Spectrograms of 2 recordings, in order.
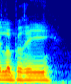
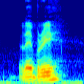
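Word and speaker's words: Le Bris: I guess his name is there's a French pronunciation. Um Lis something like that. Yeah. Reggie Libri. Lebri.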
